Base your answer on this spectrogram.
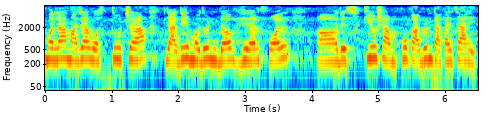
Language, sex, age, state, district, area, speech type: Marathi, female, 30-45, Maharashtra, Nagpur, urban, read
